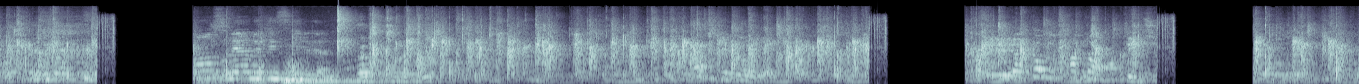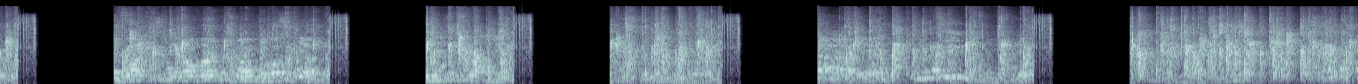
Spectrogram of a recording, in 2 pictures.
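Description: A small crowd claps and applauds in a lively room.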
